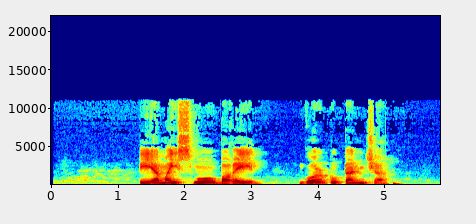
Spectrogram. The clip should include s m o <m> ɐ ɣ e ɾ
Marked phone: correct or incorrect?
incorrect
